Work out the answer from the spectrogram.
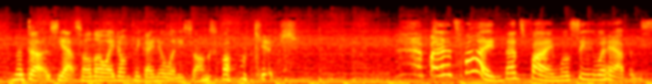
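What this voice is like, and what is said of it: Chicago accent. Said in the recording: “If you can't tell from the accent, ... from Chicago.”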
